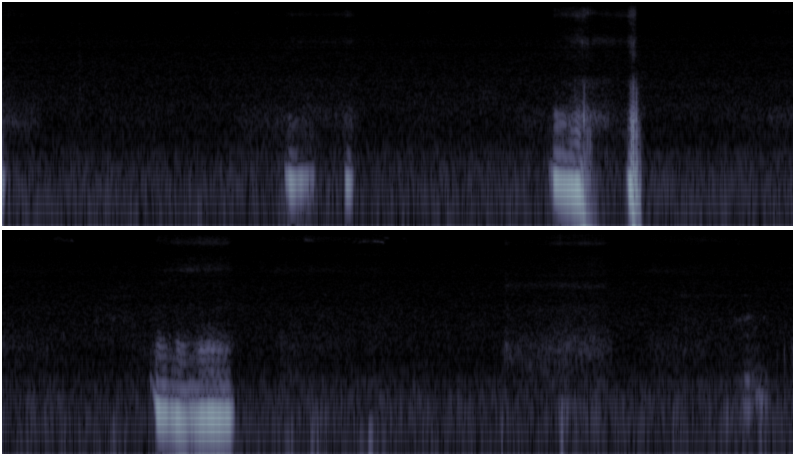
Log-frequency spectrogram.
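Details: Sleeping pet: three soft, rumbling snores spaced several seconds apart in a quiet room: snoring.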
